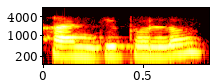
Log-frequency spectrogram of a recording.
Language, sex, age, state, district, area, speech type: Punjabi, female, 30-45, Punjab, Firozpur, urban, conversation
